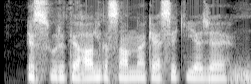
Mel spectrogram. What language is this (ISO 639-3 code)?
urd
